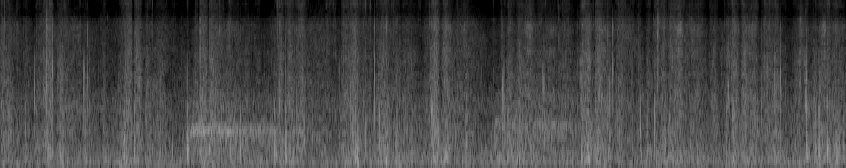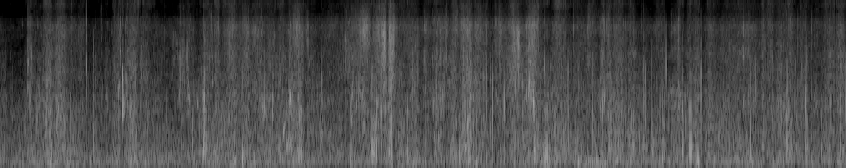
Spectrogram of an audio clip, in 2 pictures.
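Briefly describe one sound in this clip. Footsteps splash through shallow water and wet ground.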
